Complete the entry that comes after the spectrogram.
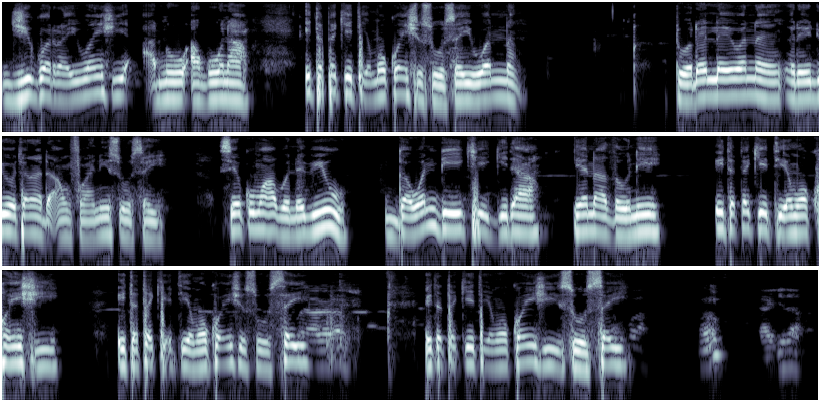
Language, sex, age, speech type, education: Hausa, male, 46-60, spontaneous, tertiary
